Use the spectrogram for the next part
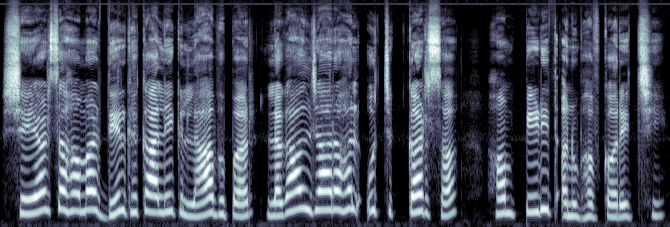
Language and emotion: Maithili, sad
